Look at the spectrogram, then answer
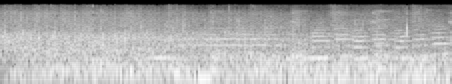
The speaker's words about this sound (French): Et certains se lèvent pour applaudir la qualité de cette série.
